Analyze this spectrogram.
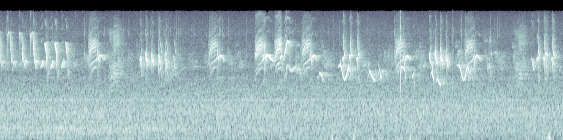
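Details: An American goldfinch in spring, having flown from a bird feeder to a birch tree, sings a long, rambling run of bright, high twitters, rising slurs and quick chattering bursts, over a steady background hiss.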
